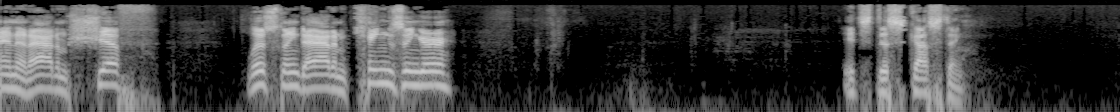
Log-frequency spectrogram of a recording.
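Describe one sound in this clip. A man speaks forcefully into a microphone in short bursts.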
